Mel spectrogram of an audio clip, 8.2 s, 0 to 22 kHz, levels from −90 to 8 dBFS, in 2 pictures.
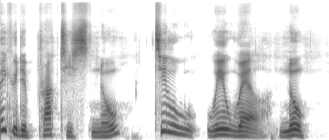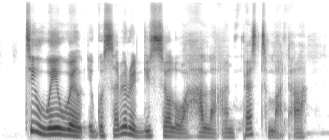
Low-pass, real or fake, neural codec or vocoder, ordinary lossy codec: none; fake; autoencoder, 48 kHz, 128 numbers a frame, DAC-VAE, trained on Japanese speech; none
